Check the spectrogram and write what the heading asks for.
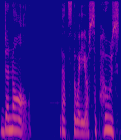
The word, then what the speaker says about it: Donal: caretaker danal delaney not donald mind you there's no d at the end so it's pronounced denal that's the way you're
